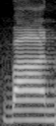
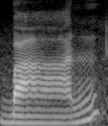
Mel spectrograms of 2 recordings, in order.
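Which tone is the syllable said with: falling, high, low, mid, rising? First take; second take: high; rising. First: The syllable is said on a high tone. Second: The syllable is said on a rising tone. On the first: "ไม้ตรี" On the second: "ไม้จัตวา"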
